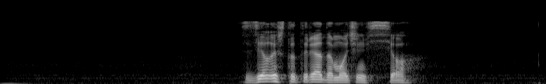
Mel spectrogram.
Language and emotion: Russian, positive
